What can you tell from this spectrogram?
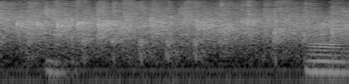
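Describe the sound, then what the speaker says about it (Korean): Congregation applause at a Sunday morning church service, a dense continuous wash of clapping from a large gathering, with sustained low instrumental tones entering near the end. "우리 크게 박수 한번 쳐주시기 바랍니다."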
